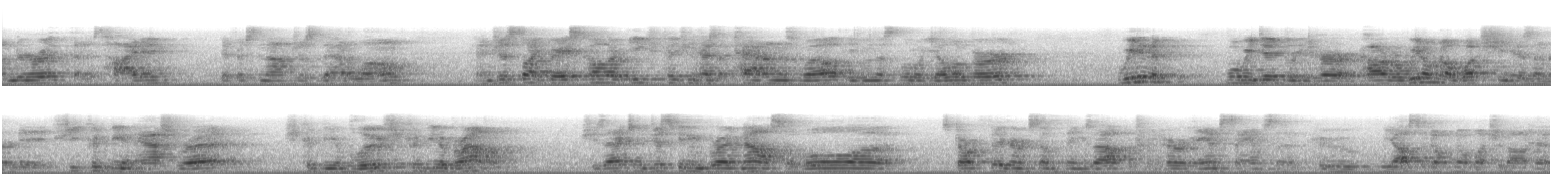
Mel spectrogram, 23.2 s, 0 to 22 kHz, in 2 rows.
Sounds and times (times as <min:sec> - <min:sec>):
Speech: 0:00.0 - 0:07.8, 0:08.4 - 0:23.2.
